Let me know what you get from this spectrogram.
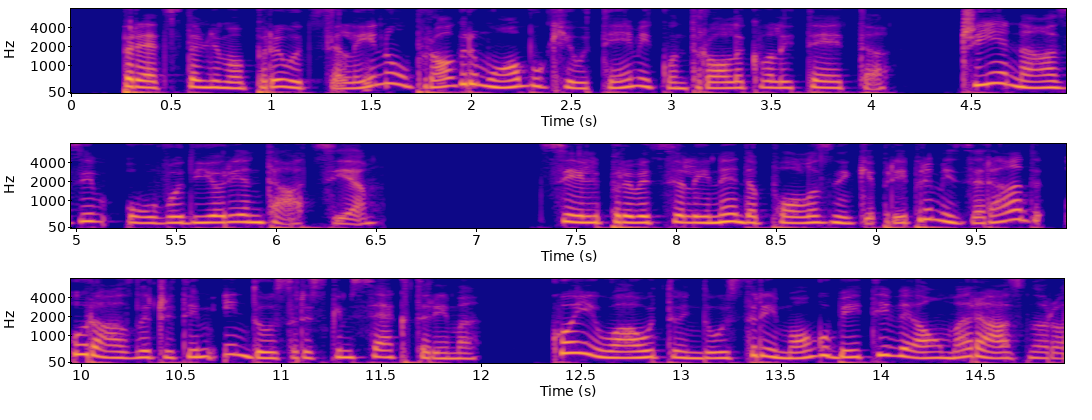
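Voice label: Serbian female corporate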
